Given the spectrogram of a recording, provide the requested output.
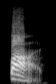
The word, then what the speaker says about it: parles: Here again you can see we have taken the stem and we have just added es at the end of the stem to get parles, which is again pronounced as parle.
